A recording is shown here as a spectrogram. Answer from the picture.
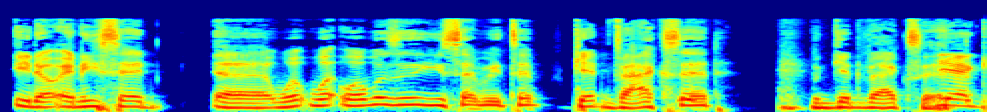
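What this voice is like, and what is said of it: Usual voice. Nothing is said of it.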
